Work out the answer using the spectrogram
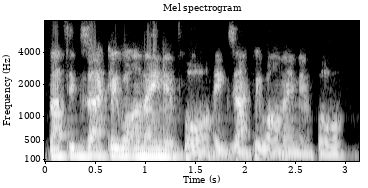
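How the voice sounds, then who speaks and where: A man's voice: mid-range voice, fairly quick, muffled recording. A man with a mixed Welsh and Scouse accent, a guest chatting casually on a podcast and laughing at himself. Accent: Welsh and Scouse mix. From England, between Liverpool and Manchester. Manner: chatty, self-deprecating, laughs often. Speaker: guest, model aircraft video maker.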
